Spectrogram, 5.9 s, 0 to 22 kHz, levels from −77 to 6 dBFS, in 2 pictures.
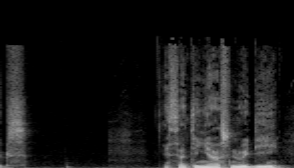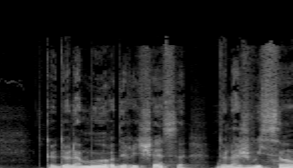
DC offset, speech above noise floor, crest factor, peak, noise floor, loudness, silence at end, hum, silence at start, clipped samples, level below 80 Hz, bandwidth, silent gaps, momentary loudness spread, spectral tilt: under 0.1%; 36 dB; 14 dB; -4 dBFS; -52 dBFS; -17 LUFS; 0 s; none; 0 s; under 0.1%; -42 dBFS; 17 kHz; none; 14 LU; -6 dB/octave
